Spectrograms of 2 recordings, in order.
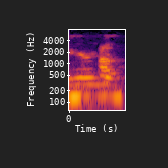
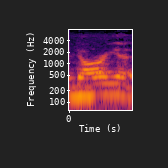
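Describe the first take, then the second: First: The name sounds unlike the cartoon character Daria. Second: The name sounds like the cartoon character Daria. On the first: The speaker calls it right. "it's actually pronounced Daria" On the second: The speaker calls it wrong. "I keep thinking Daria like the M T V show Daria"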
